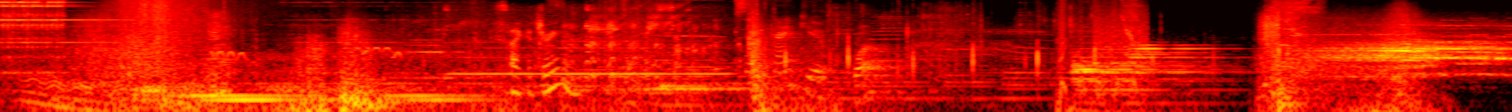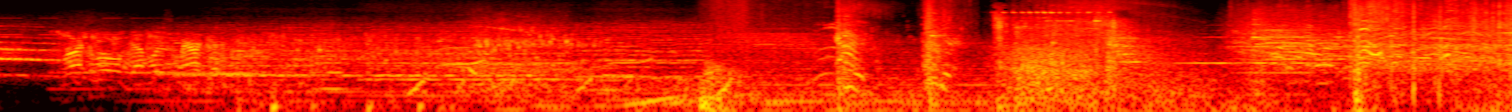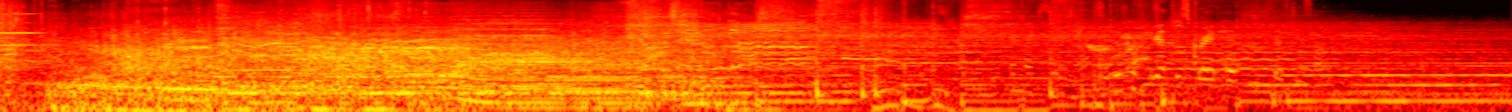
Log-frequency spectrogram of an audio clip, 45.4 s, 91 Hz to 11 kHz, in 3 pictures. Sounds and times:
Music: 2.0s - 11.6s, 16.1s - 45.3s.

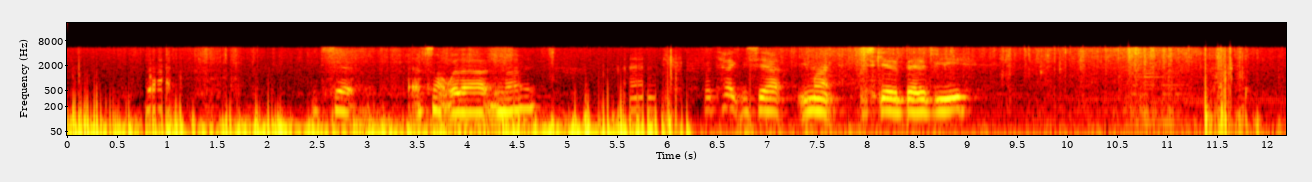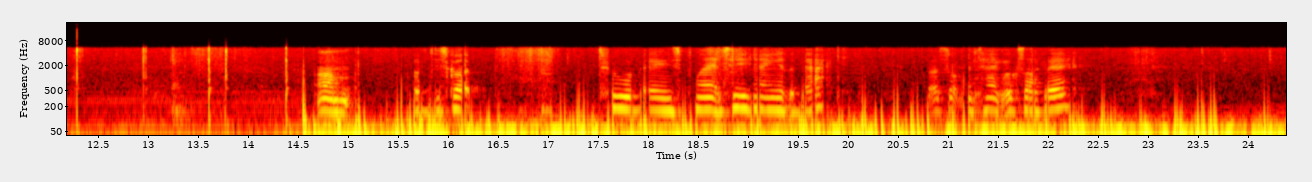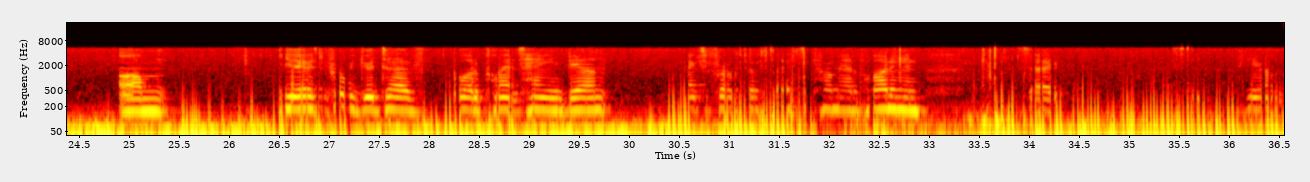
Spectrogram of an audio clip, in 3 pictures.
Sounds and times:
Speech: 2.5s - 4.7s, 5.6s - 9.1s, 14.7s - 16.3s, 17.5s - 19.8s, 20.8s - 22.4s, 24.9s - 25.4s, 26.5s - 29.8s, 30.6s - 33.0s, 33.9s - 34.4s, 35.6s - 36.5s.

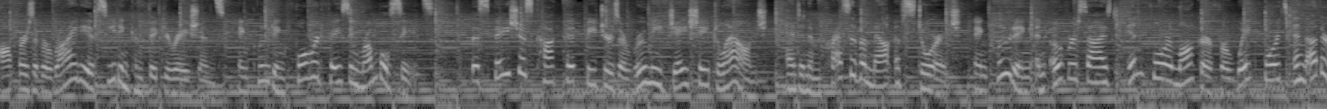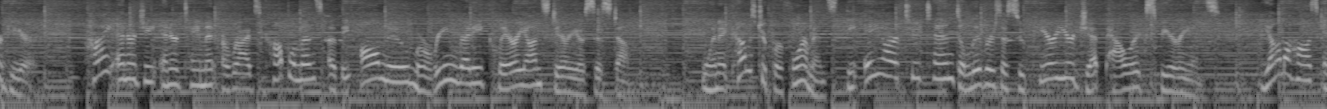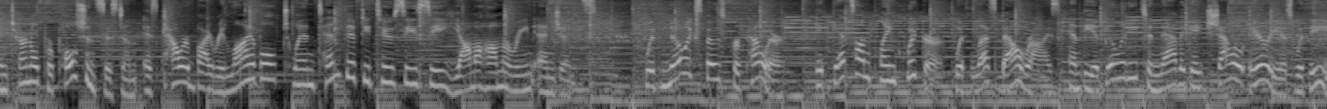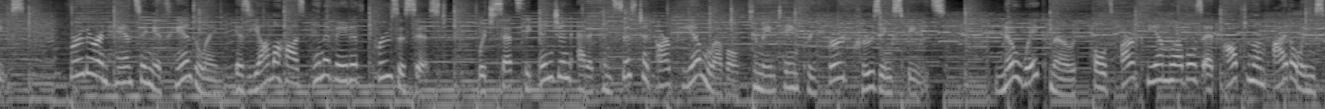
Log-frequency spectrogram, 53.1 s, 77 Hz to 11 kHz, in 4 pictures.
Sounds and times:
Speech: 0.0s - 19.6s, 20.3s - 53.0s
Music: 0.0s - 53.0s.

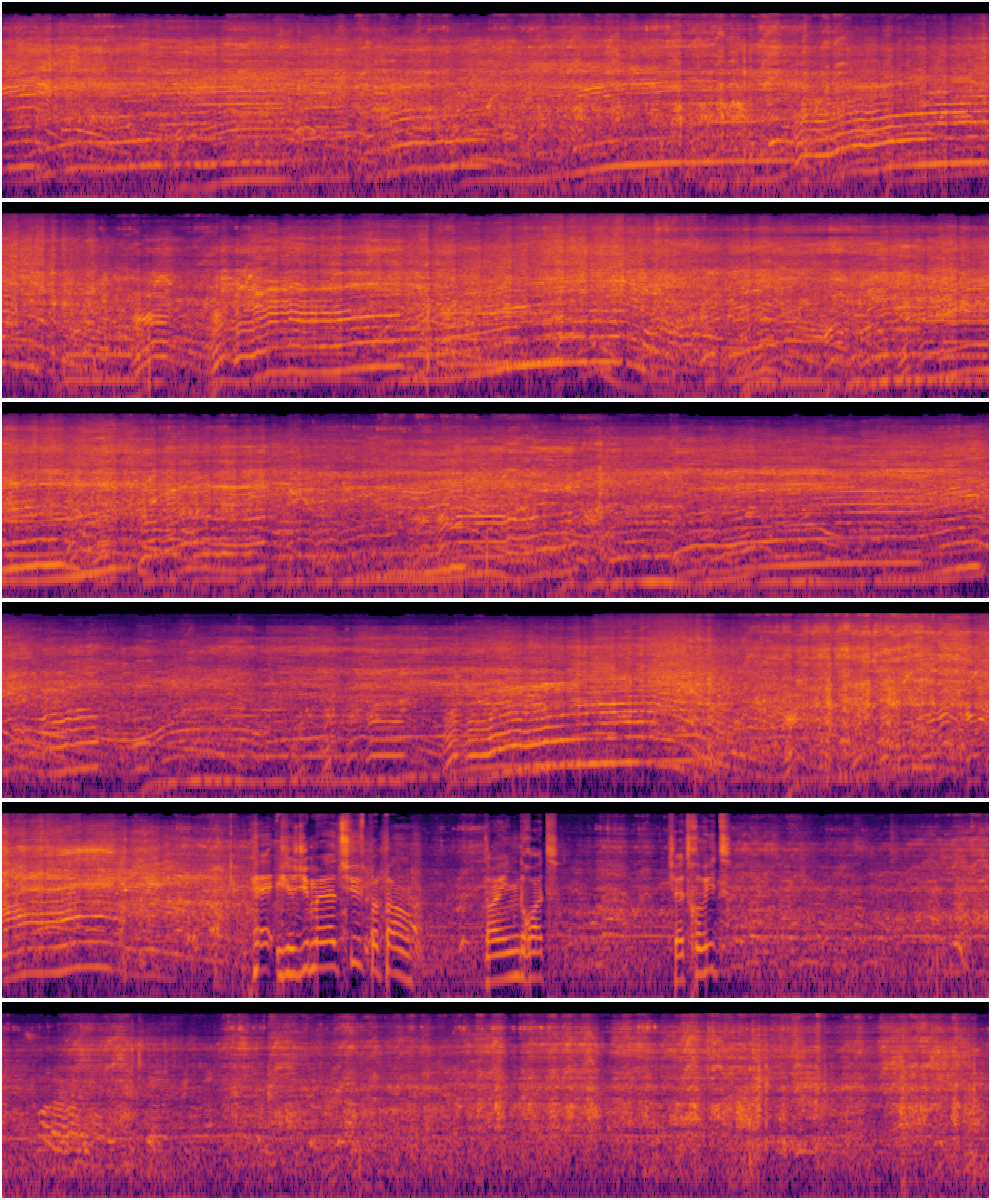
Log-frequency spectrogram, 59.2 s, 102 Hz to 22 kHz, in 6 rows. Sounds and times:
Car: 0.0s - 59.2s.

